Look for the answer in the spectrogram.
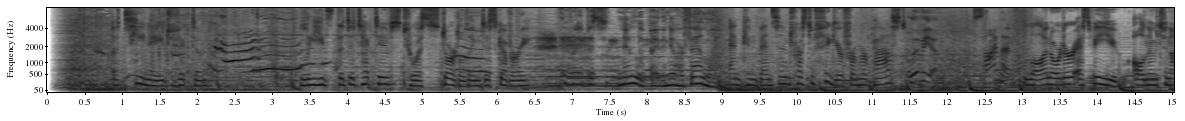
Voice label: Promo

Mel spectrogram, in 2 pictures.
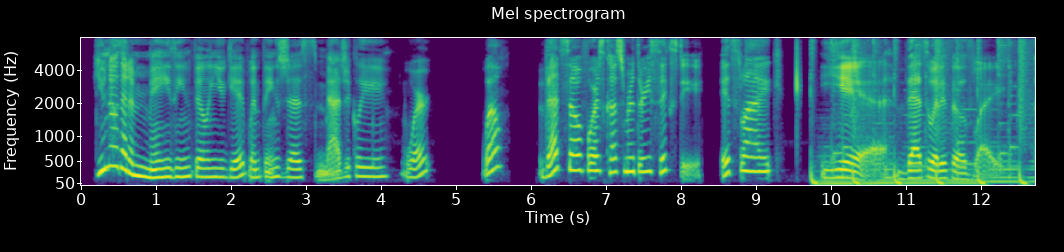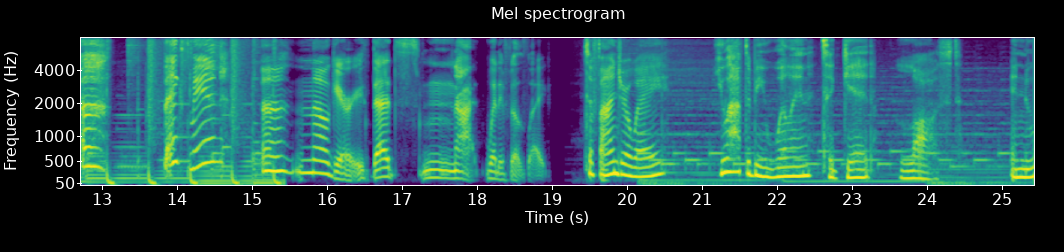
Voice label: Commercial Demo

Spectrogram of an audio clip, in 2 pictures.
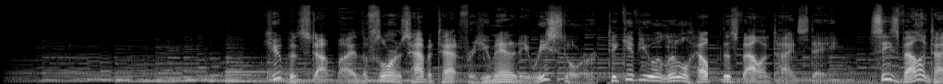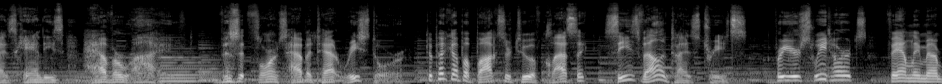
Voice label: PSA; FlorenceHabitat-VdayCandy

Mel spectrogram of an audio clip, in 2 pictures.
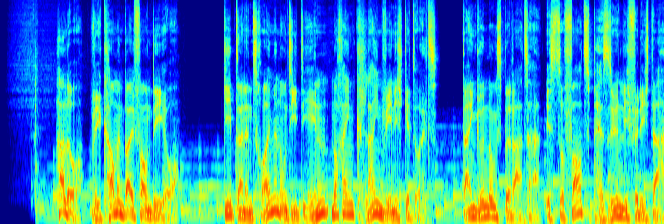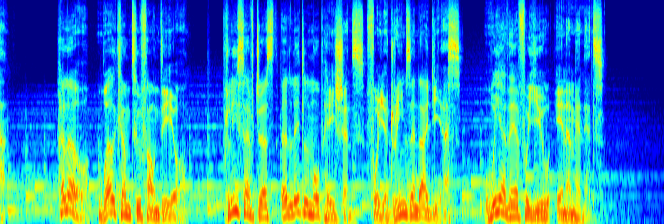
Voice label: Phone Service

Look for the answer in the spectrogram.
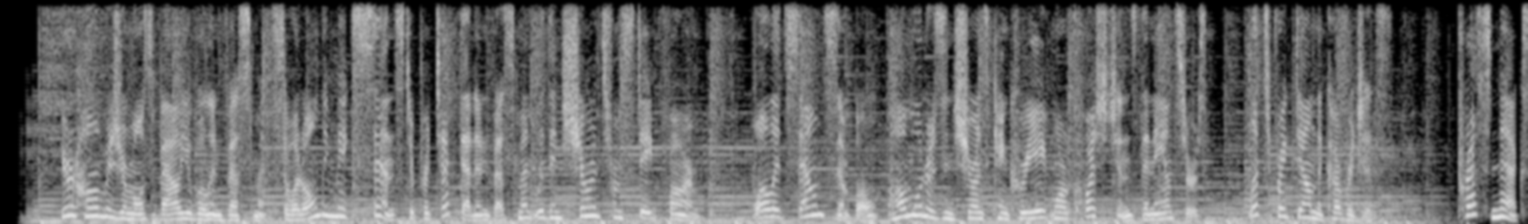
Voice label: eLearning

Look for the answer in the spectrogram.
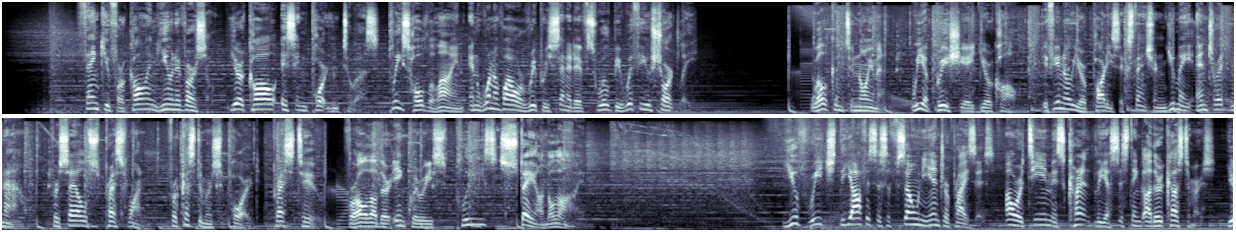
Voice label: Telephony

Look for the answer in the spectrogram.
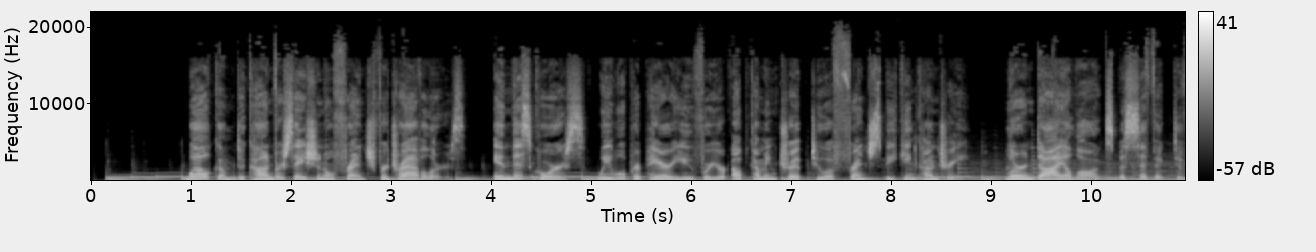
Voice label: e-learning

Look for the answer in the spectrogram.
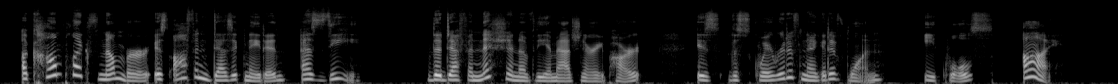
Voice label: Math eLearning High School

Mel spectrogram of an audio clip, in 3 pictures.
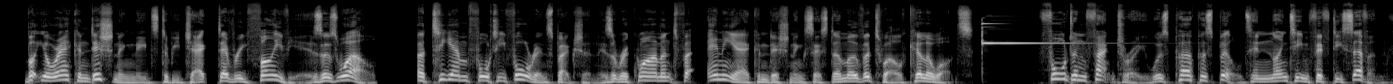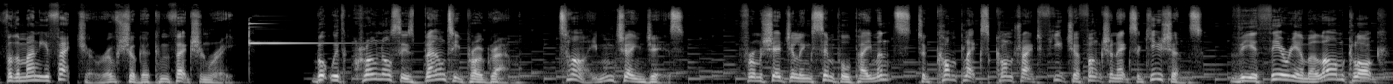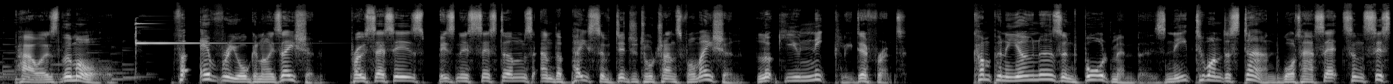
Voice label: B2B Corporate voice reel

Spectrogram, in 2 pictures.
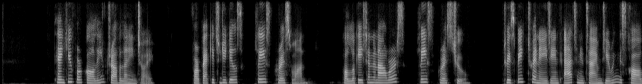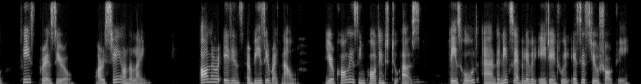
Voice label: IVR

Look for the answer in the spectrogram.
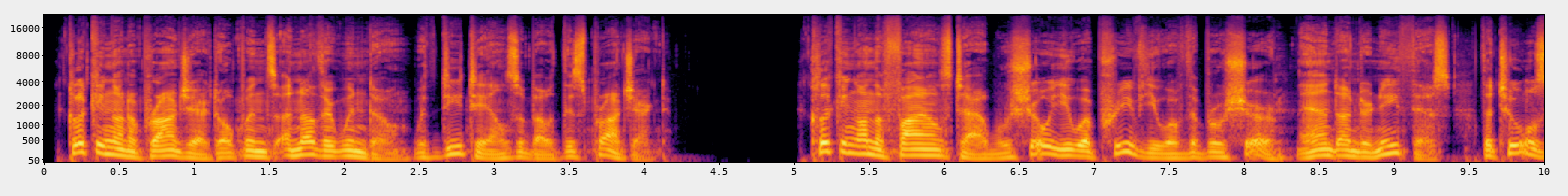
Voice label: E-learning

